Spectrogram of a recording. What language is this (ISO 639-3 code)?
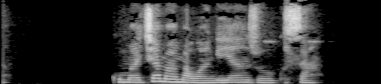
lug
